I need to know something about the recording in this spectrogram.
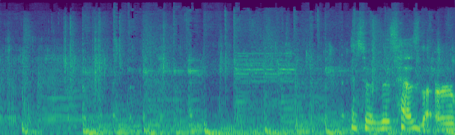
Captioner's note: sizzling, popping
